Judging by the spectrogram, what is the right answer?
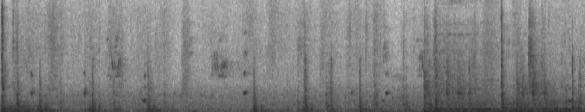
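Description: Bare hands kneading and squeezing a thick bulgur and pepper-paste çiğ köfte mixture on a metal tray, about one squishing stroke every half second; the paste is late in a long kneading, with the bulgur worked smooth into it. About four seconds in, a louder low steady noise joins.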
